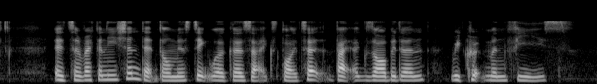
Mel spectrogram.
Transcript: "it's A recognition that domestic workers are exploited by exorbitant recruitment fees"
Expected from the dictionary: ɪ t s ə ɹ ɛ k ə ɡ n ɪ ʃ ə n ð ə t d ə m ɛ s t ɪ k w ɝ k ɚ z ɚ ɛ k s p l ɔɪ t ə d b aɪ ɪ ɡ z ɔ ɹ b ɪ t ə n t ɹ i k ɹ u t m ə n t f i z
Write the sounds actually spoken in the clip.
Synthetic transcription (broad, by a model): ɪ t s ə ɹ ɛ k ə ɡ n ɪ ʃ ə n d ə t d ə m ɛ s t ɪ k w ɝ k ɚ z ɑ ɛ k s p l ɔɪ t ə d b aɪ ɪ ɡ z ɔ b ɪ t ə n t ɹ i k ɹ u t m ə n t f i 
